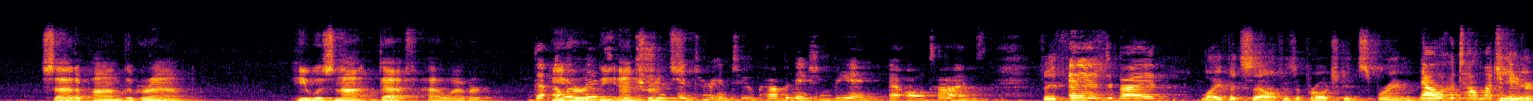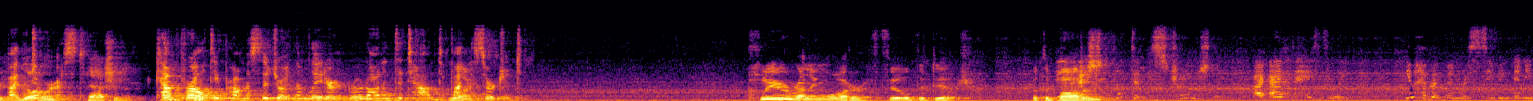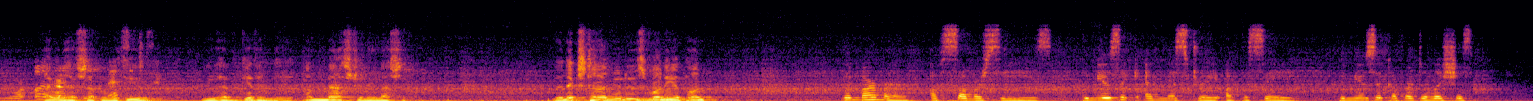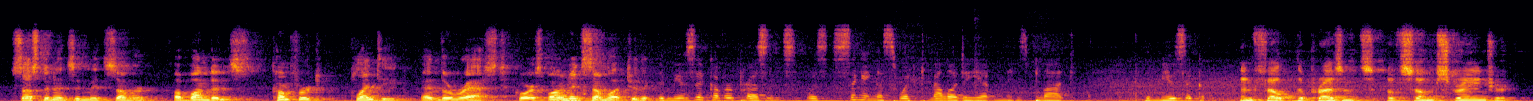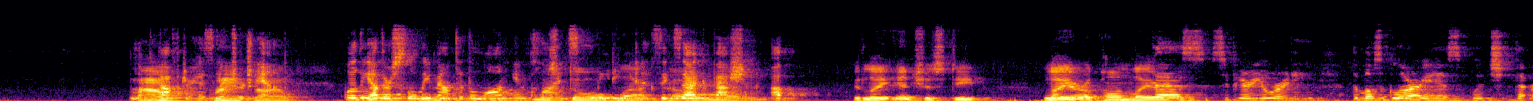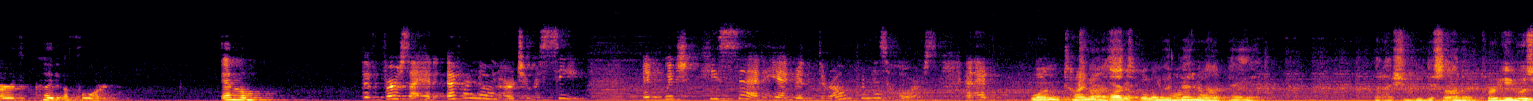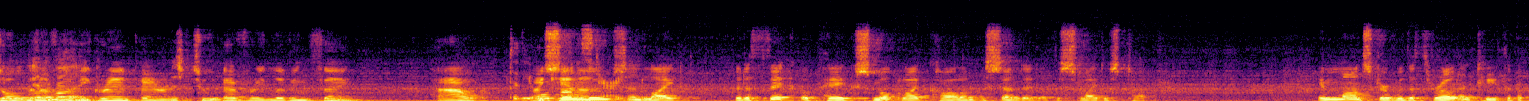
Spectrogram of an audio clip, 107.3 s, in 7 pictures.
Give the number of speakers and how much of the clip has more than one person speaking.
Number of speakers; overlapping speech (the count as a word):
eight, about 18%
